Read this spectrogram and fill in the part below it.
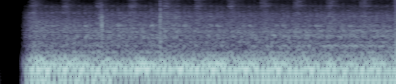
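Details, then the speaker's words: Car after autocross track day, intake checked: steady idle with a fast, even, hissing tick about six per second, a metallic suction noise that persists; cause unknown, owner suspects the tune. "so as you can hear it's not going away um i have no idea what else it could be"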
